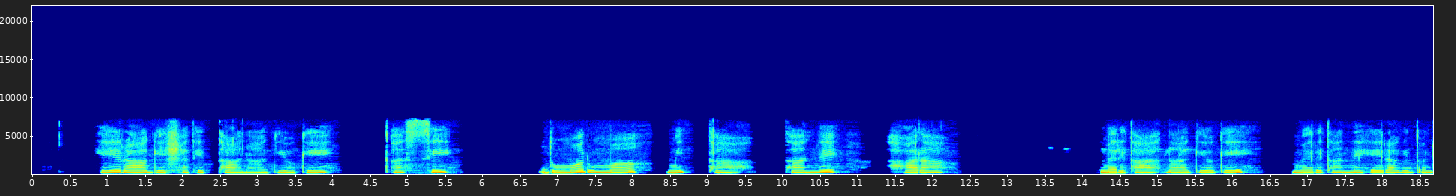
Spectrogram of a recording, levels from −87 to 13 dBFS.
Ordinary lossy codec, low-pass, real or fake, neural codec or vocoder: AAC, 32 kbps; 7.2 kHz; real; none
